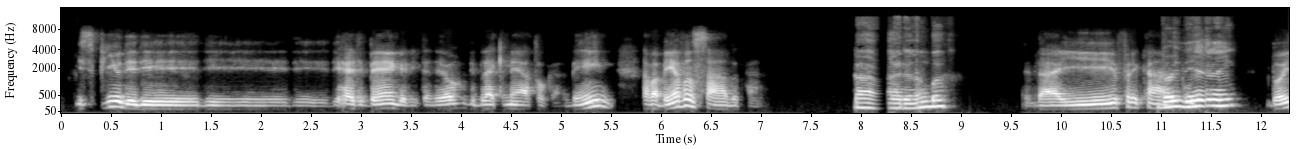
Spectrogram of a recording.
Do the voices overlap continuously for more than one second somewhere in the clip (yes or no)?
no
